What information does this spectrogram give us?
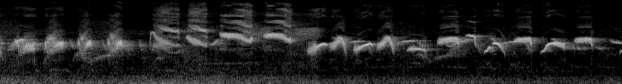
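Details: Chinese hwamei singing in a song contest during morning voice practice: a rapid, varied run of loud whistled phrases, slurred up and down, with a few harsh buzzy notes, delivered in quick bursts with brief gaps.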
